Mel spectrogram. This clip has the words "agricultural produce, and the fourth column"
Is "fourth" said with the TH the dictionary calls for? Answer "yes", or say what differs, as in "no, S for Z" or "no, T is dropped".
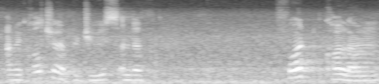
no, T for TH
